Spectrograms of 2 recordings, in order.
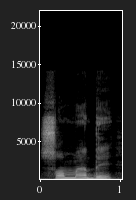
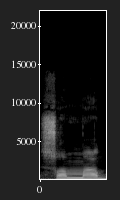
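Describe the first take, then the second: First: The final d is released with an 'e' sound. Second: The final d gets no downward 'e' bounce. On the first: The speaker calls it right. "বলতে হবে সমাদে" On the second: The speaker calls it wrong. "অনেকেই ভুল করে বলি সমাদ"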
